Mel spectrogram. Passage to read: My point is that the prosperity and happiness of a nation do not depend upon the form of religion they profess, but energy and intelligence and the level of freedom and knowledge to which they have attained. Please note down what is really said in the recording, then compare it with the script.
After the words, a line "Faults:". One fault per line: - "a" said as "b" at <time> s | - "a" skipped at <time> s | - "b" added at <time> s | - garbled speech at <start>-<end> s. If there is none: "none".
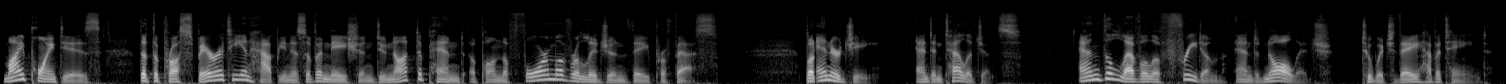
My point is that the prosperity and happiness of a nation do not depend upon the form of religion they profess, but energy and intelligence and the level of freedom and knowledge to which they have attained.
Faults:
none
